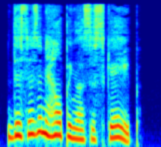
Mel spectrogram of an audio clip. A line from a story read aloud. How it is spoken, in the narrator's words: she whispered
